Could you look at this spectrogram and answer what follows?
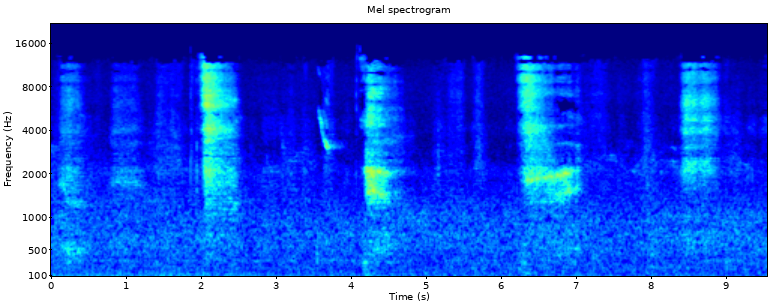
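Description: Heavy breathing from exertion during a set of two-handed triceps extensions: four forceful breaths about two seconds apart, one per repetition.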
